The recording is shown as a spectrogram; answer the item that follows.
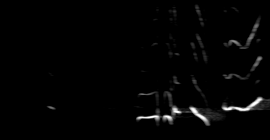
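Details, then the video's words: Kacer (Oriental magpie-robin) breaking into gacor song to show its isian: after a quiet start, a rapid sequence of clear whistles with falling and rising slides, ending on a long upward-sweeping note. "KACER MALAS BUNYI NYAUT GACOR BONGKAR ISIAN"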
